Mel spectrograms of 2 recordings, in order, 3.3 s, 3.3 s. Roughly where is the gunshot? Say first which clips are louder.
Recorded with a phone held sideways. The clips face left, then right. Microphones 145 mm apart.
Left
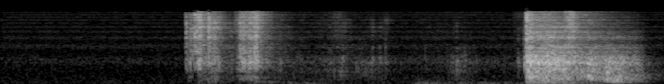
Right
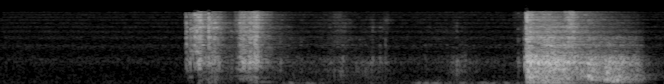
Even; centre.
